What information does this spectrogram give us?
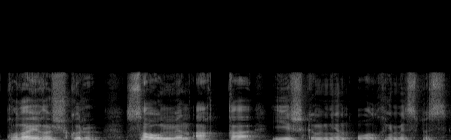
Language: Kazakh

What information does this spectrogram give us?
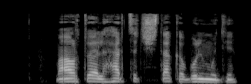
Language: Pashto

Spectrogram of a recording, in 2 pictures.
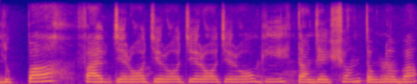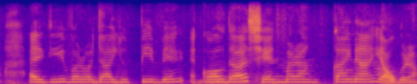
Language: Manipuri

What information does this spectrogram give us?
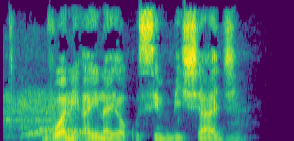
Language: Swahili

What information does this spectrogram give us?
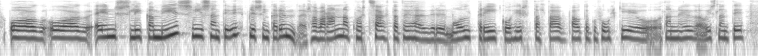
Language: Icelandic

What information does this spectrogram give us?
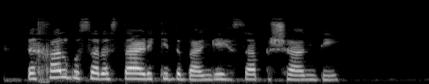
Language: Pashto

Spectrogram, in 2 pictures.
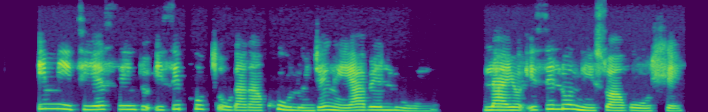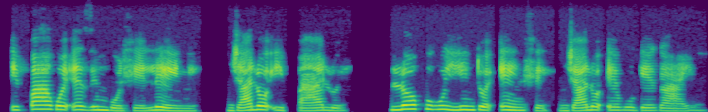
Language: North Ndebele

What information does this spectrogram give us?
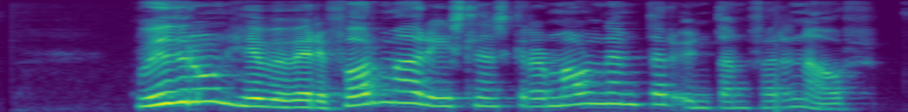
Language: Icelandic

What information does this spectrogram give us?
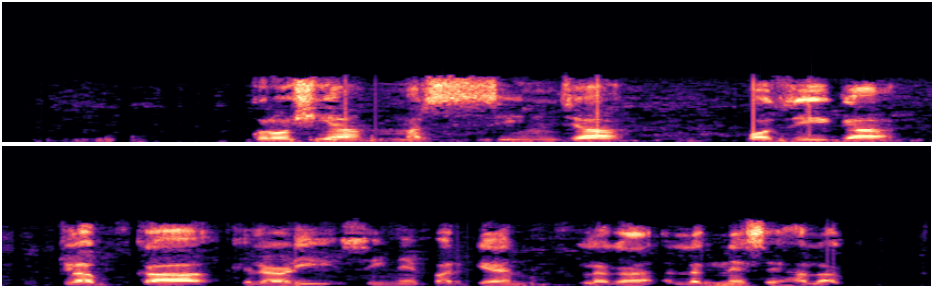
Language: Urdu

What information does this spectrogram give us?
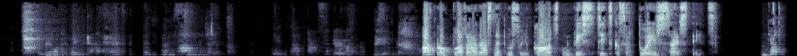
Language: Latvian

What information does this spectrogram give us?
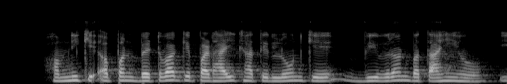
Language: Magahi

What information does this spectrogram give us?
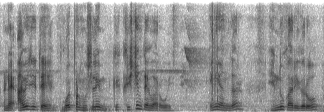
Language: Gujarati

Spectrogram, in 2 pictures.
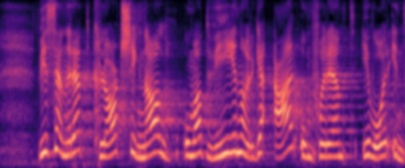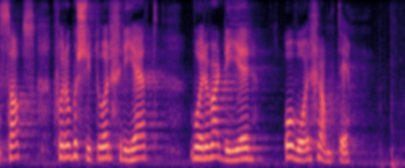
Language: Norwegian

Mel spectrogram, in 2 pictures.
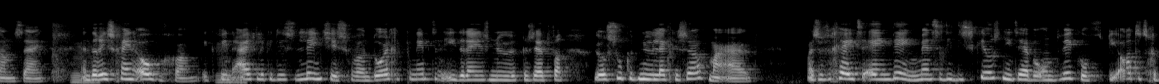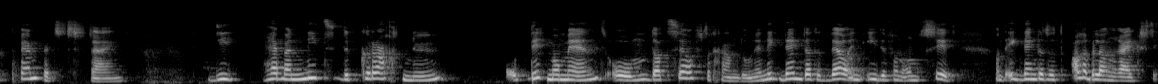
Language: Dutch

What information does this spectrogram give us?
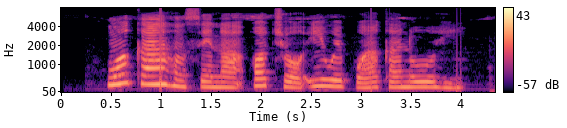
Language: Igbo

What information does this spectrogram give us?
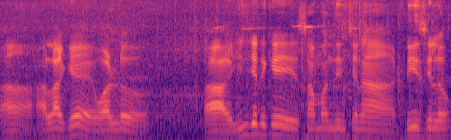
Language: Telugu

